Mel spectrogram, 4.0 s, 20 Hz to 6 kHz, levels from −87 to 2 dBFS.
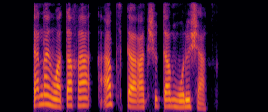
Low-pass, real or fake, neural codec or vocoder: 5.4 kHz; fake; codec, 16 kHz, 2 kbps, FunCodec, trained on LibriTTS, 25 frames a second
